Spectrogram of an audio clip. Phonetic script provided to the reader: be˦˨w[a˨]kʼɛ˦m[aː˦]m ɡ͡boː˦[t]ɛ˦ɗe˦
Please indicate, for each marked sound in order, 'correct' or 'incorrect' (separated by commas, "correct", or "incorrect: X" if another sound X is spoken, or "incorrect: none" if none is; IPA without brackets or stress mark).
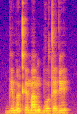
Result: incorrect: ã˨, correct, correct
